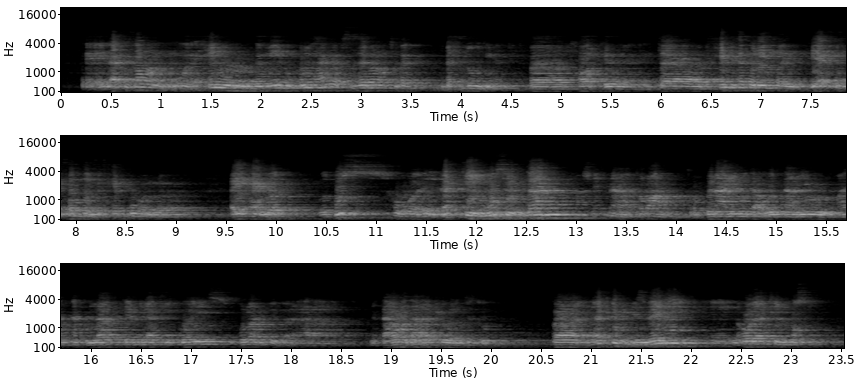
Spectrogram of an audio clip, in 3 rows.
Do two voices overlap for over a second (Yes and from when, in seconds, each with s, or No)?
No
